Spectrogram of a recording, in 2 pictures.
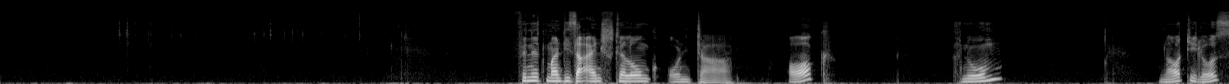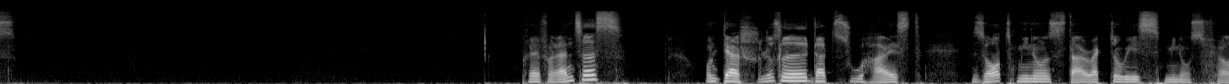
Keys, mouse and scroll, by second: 0.4-3.1 typing, 3.5 Return, 7.1 click, 8.7 click, 9.8-12.1 drag, 12.4 click, 13.3-14.4 drag, 16.8 click, 17.3 click, 18.8-20.3 drag, 21.1 click.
